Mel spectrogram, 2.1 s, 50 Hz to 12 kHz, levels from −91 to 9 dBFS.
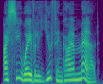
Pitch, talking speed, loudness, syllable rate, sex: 210 Hz, 230 wpm, -16 LUFS, 5.2 syllables/s, female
